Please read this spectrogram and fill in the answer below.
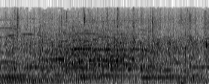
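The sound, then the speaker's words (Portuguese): A church audience claps loudly for the Lord during a worship service. Dense, continuous applause runs at a constant high level throughout, with crowd noise mixed into the clapping. “Se você crê, dê um forte aplauso para o Senhor.”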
